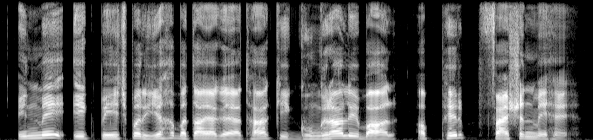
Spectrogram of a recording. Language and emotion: Hindi, neutral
